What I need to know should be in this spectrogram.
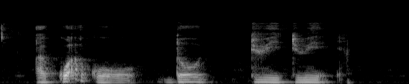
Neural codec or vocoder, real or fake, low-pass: none; real; 7.2 kHz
